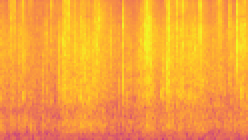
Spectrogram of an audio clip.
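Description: Plastic packet of grated cheese crinkling in irregular bursts as it is tipped and shaken over a baking dish.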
